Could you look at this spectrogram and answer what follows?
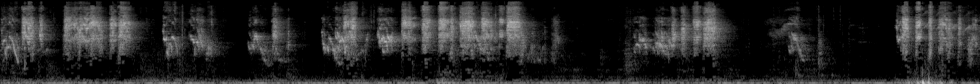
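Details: Several bursts of harsh, buzzy budgie chatter while the birds play and sing, each burst lasting a second or two with short gaps between, and a brief thump near the end.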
